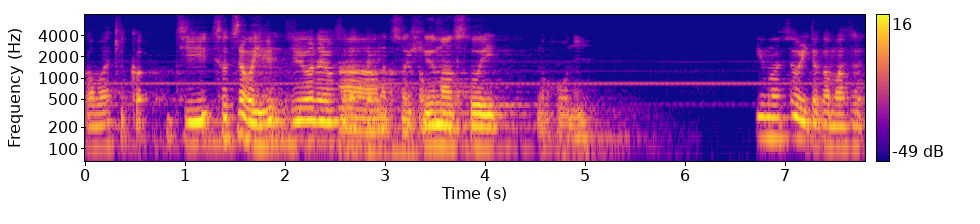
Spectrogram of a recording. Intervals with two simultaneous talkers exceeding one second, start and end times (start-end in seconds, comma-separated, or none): 2.6-3.8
